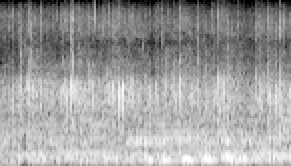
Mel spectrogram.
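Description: A steady wash of applause from a large church audience applauding the Lord, dense and continuous, with a faint murmur of voices mixed underneath.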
